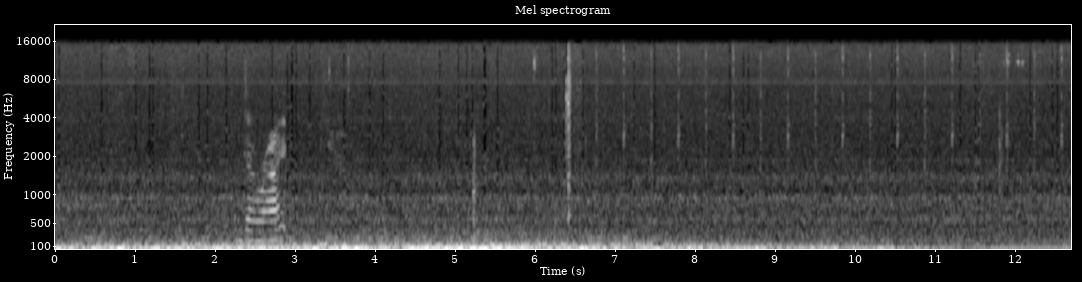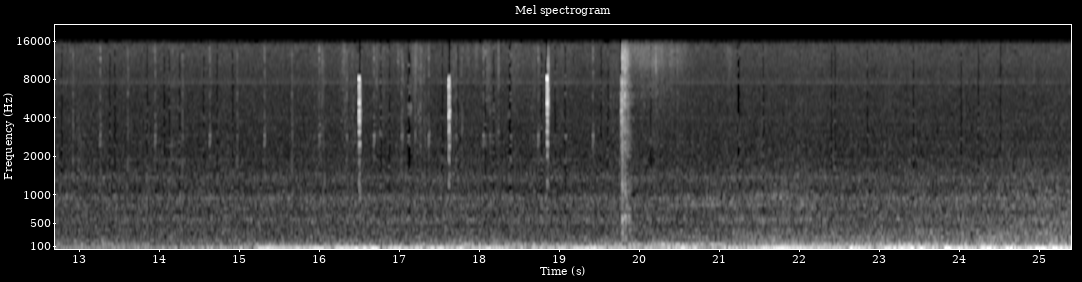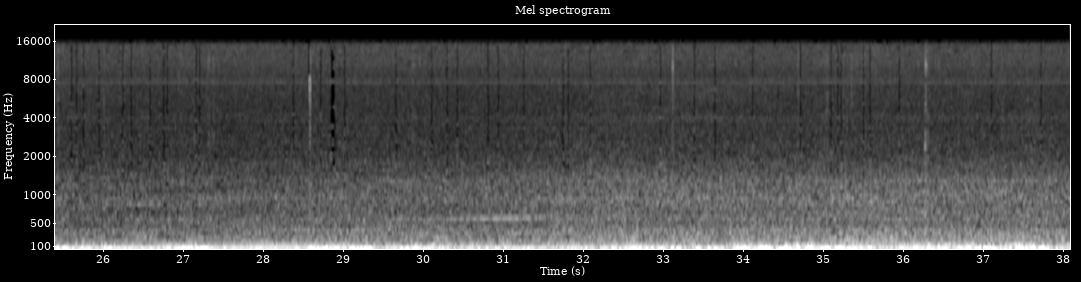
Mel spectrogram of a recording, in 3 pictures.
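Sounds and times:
car engine and tyre rumble: 0.0 - 38.0
sharp clicks: 5.0 - 20.3.

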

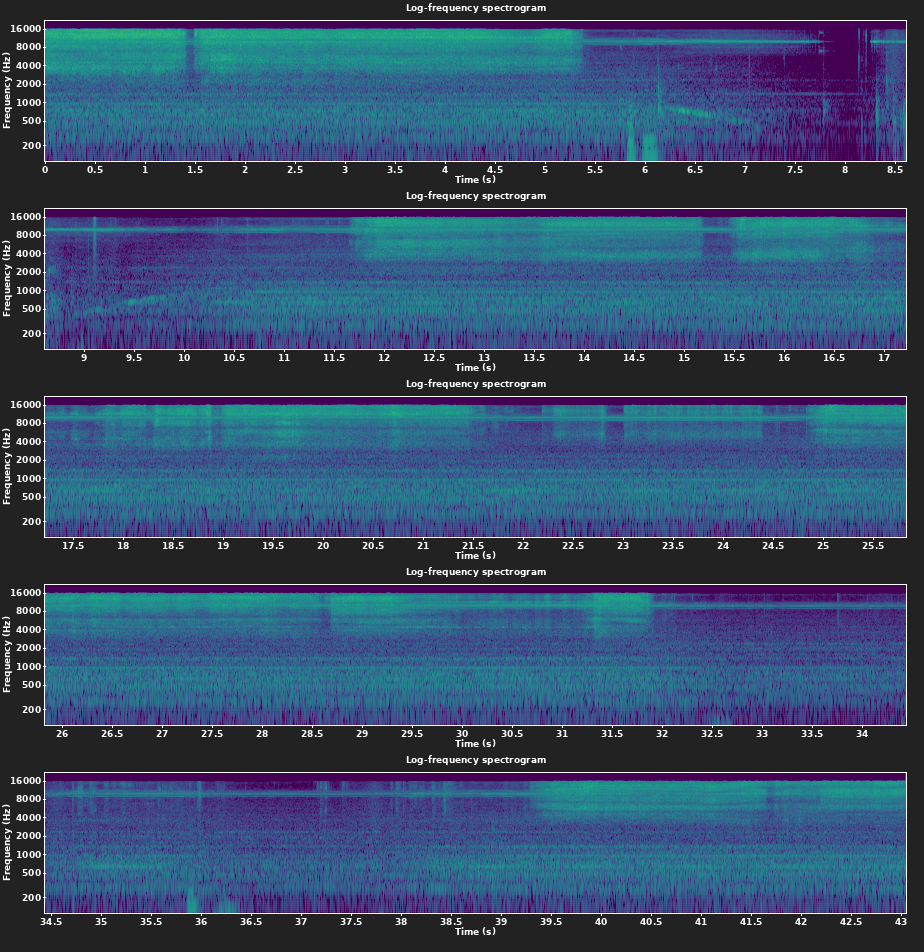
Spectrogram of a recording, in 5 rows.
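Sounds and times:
sandpaper hissing on spinning wood: 0.0 - 5.4, 11.6 - 21.6, 22.2 - 32.0, 39.3 - 43.0
lathe motor whine: 0.0 - 7.7, 8.8 - 43.0.

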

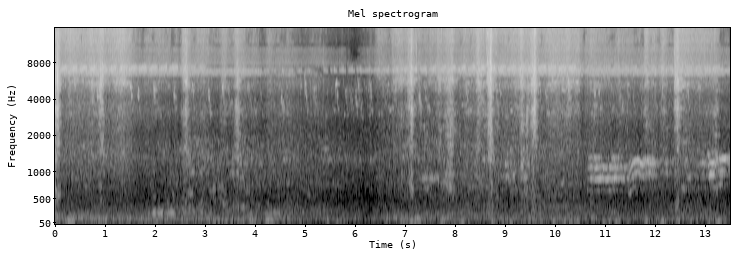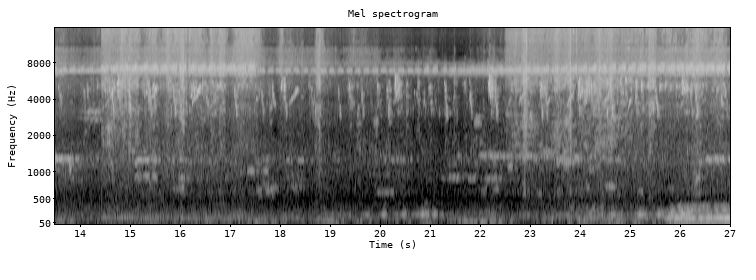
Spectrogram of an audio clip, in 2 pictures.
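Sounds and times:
birds chirping: 0.0 - 27.0
high insect whine: 5.4 - 19.4, 22.5 - 27.0.

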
